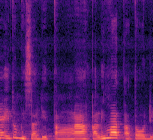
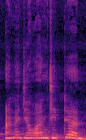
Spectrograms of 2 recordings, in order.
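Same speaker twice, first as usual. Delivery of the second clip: "Ana jau'an jiddan" higher, falling at the end; natural conversational intonation; 6 semitones higher than usual. Shown as a demonstration. Teacher models dialogue for students, conversational intonation. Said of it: "intonasinya seperti".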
